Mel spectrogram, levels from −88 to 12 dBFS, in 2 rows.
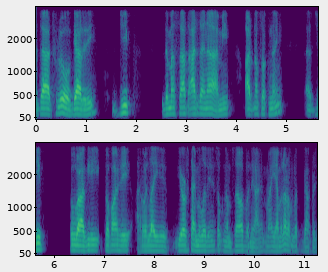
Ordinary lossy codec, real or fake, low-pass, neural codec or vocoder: none; fake; 3.6 kHz; codec, 16 kHz in and 24 kHz out, 0.4 kbps, LongCat-Audio-Codec, fine tuned four codebook decoder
